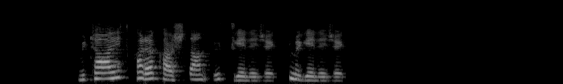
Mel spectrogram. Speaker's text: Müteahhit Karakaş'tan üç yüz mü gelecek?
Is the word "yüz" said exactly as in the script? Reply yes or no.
no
